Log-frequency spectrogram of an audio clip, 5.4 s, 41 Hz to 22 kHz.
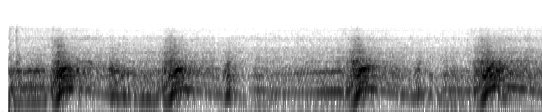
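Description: Ferrari F355 Challenge's V8 idling and revved in four short throttle blips, each rising and falling in pitch.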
